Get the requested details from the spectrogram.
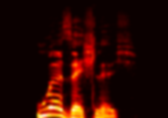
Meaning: causal
- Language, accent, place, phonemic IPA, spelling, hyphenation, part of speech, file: German, Germany, Berlin, /ˈuːɐ̯ˌzɛçlɪç/, ursächlich, ur‧säch‧lich, adjective, De-ursächlich.ogg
